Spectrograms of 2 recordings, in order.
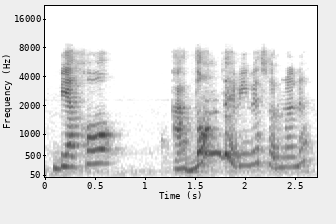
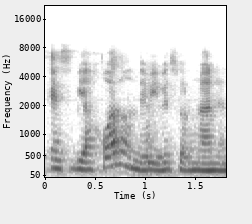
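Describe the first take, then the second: First: "dónde" stressed and raised as a question word; emphatic dónde. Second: Said in the usual way. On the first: Shown as a demonstration. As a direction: hit "dónde" as if it carried a tilde. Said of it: "¿Así es?". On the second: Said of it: "No tiene énfasis".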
